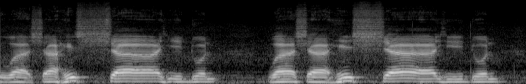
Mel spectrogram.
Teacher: idghamud dal fi shin, diidghamkan dal pada sin menjadi wa syahis syahidun, wa syahis syahidun.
